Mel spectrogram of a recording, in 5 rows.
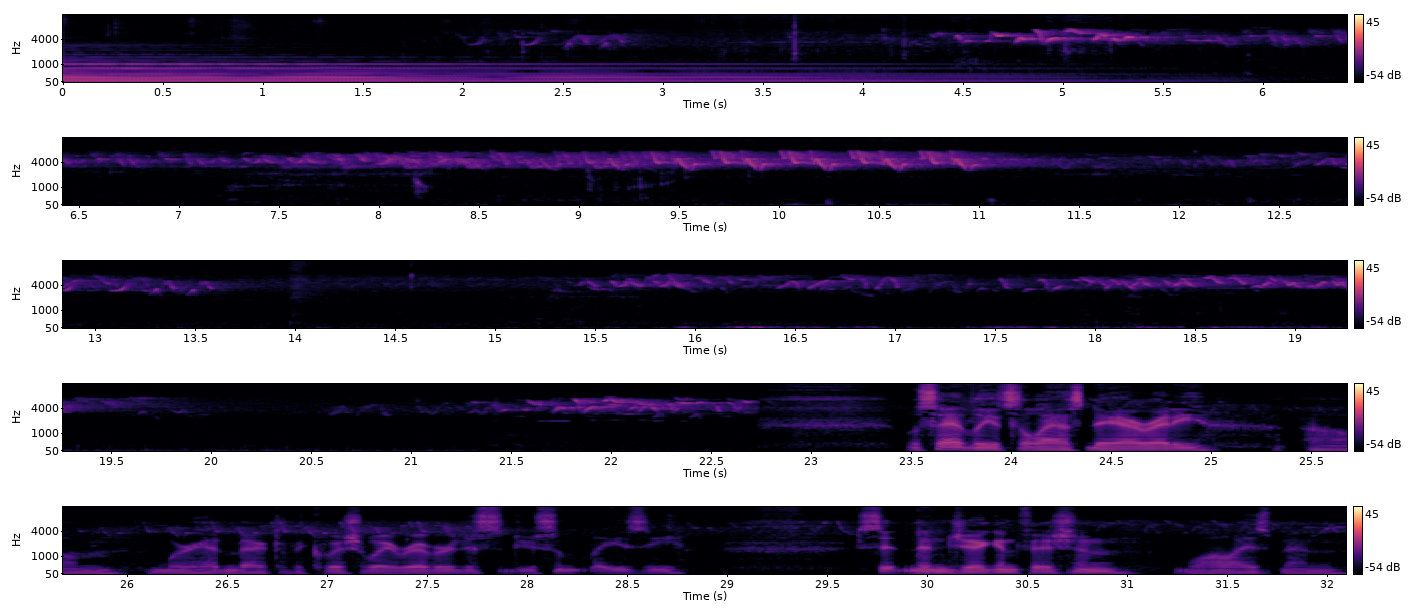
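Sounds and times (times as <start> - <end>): songbird twittering: 1.8 - 13.8, 14.5 - 22.8.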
